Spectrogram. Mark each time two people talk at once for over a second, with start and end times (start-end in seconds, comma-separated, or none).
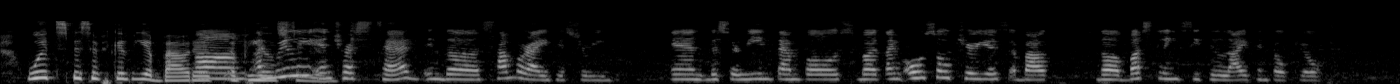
1.9-3.4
